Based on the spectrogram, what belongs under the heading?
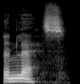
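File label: "unless", British English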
